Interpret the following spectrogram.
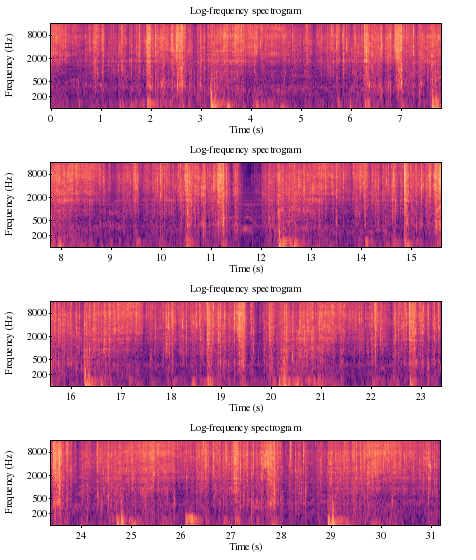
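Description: Foil trading-card pack wrappers being torn open and crinkled by hand, an irregular crackling rustle with a short lull about twelve seconds in, with soft knocks as cards are set down on stacks.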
